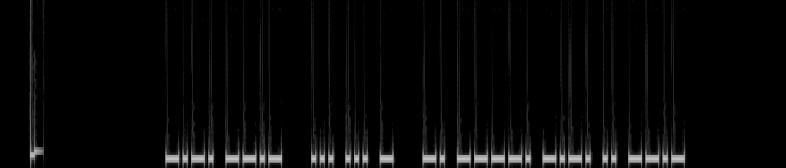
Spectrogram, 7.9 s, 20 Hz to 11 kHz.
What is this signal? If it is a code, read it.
Morse code, heard as a keyed tone, about 28 wpm, 700 Hz. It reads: CQ SST N9CIQ
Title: K1USN SST QSO Practice - 28wpm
